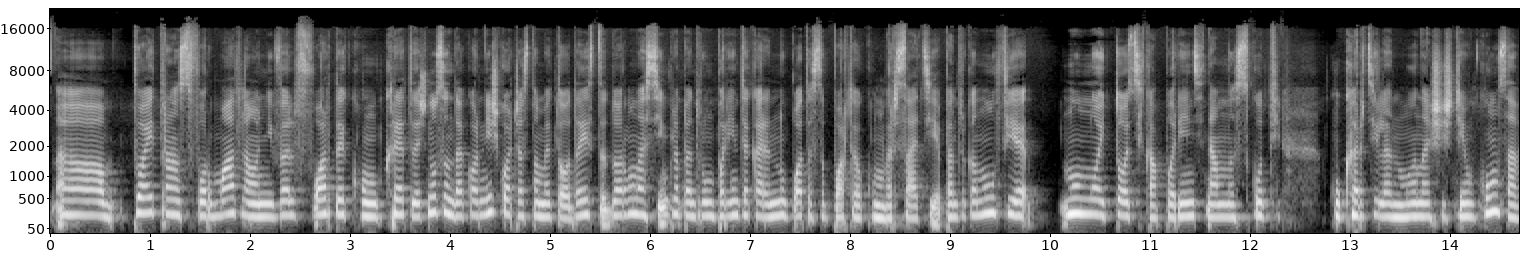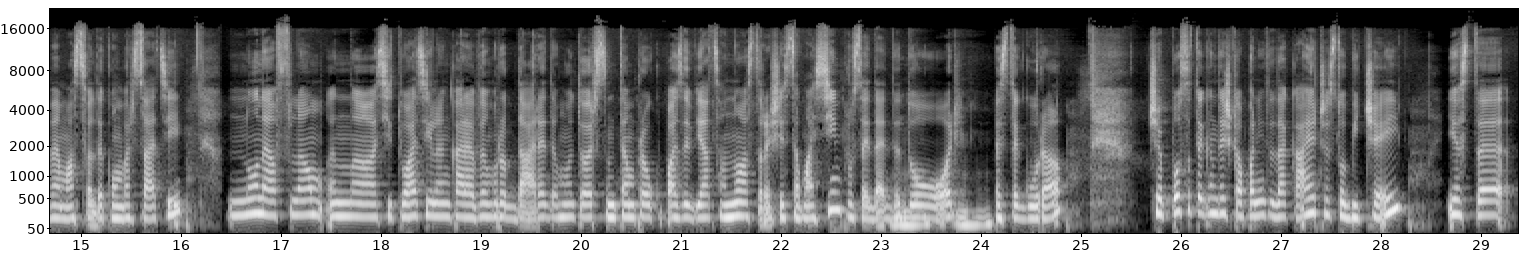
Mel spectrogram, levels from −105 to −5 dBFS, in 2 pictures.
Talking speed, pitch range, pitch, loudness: 190 wpm, 200-230 Hz, 215 Hz, -20 LUFS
